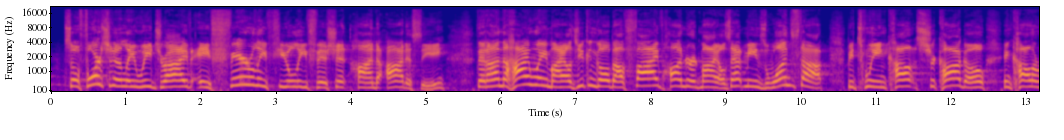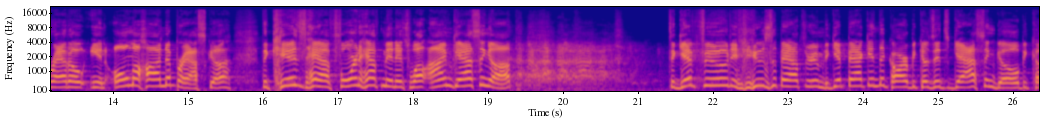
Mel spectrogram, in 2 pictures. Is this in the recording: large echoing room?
yes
